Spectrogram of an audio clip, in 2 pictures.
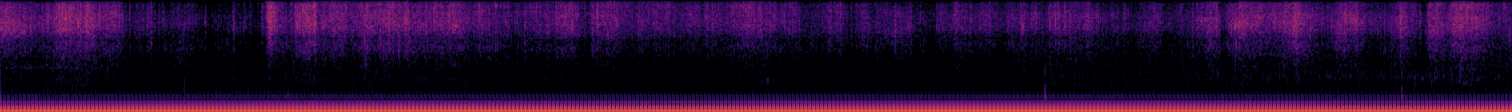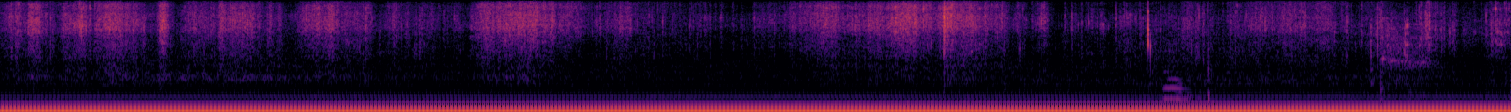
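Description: A steady low electrical hum throughout, with soft rustling and crinkling of tissue paper and string being handled and tied.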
